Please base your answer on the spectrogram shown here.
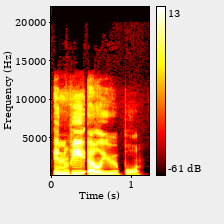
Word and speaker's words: invaluable: The stress isn't on the first syllable, it's invaluable.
